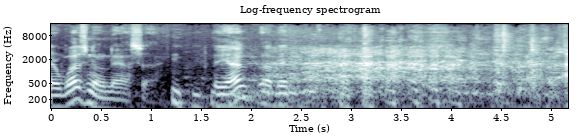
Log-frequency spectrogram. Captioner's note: laughter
